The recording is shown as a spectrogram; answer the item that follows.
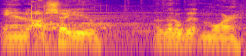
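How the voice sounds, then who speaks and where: A man in his thirties talks through his gameplay in a relaxed, joking way. His voice sits in an ordinary middle pitch. Light background music runs underneath. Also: moderate pace. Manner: chatty, playful. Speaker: gaming channel host. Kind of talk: casual gameplay commentary. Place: home recording room.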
